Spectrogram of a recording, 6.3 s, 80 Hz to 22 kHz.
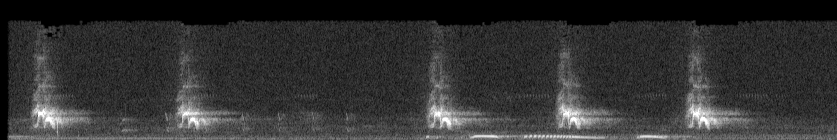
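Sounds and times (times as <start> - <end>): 
house sparrow Passer domesticus chirps: 0.1 - 5.6
low cooing: 3.2 - 5.4.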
